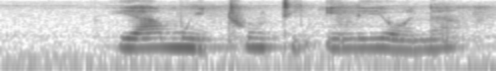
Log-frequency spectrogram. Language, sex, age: Southern Sotho, female, 19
